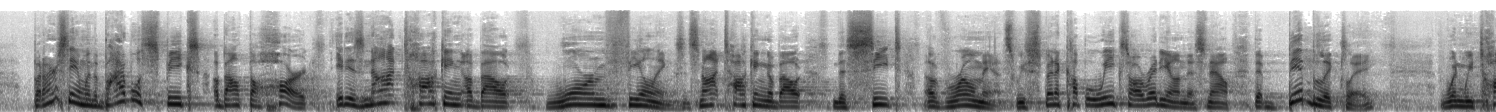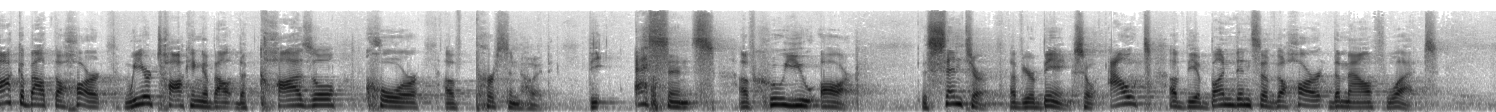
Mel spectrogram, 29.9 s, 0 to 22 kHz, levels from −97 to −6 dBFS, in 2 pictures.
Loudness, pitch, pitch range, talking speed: -19 LUFS, 150 Hz, 125-185 Hz, 145 wpm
